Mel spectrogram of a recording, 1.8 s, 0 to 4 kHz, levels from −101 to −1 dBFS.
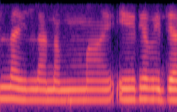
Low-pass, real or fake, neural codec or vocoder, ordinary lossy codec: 3.6 kHz; real; none; none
